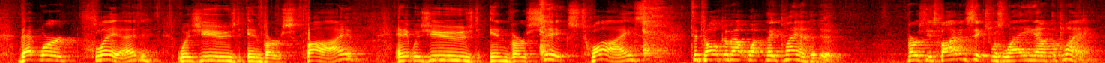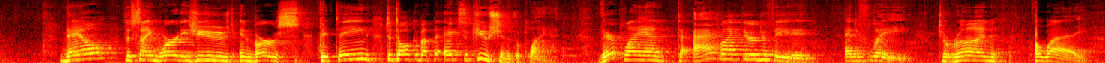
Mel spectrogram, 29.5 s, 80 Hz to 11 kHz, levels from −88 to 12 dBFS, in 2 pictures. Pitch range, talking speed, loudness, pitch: 165-215 Hz, 130 wpm, -17 LUFS, 185 Hz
